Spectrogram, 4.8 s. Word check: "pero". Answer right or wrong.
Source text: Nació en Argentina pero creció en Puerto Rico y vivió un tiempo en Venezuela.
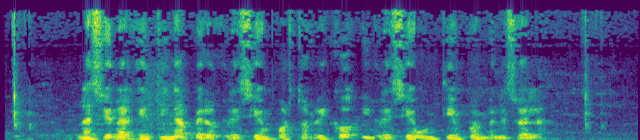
right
